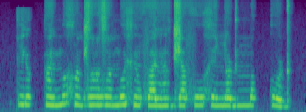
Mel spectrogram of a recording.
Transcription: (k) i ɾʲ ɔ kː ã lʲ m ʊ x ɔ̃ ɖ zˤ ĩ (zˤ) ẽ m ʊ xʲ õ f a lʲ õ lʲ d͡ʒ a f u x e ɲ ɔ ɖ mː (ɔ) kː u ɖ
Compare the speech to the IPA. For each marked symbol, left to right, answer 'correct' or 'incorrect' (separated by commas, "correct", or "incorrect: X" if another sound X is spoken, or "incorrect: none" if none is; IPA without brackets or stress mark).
correct, correct, correct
